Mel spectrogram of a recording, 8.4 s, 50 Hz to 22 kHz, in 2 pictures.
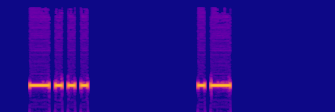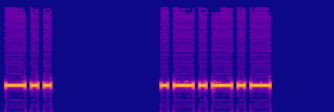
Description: Morse code, heard as a keyed tone, about 15 wpm, spaced as for 5 wpm, 1000 Hz. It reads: BAD.
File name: qotdfiles / 5wpm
